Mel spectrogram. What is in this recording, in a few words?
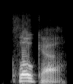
"cloaca", American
